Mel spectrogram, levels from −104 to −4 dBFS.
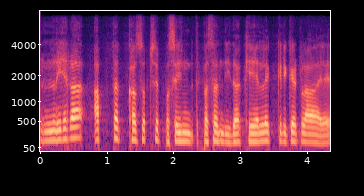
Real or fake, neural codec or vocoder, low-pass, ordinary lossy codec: fake; codec, 16 kHz in and 24 kHz out, 0.6 kbps, FocalCodec, streaming, 4096 codes; 7.2 kHz; none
